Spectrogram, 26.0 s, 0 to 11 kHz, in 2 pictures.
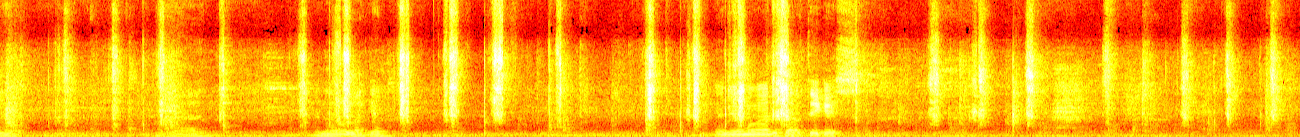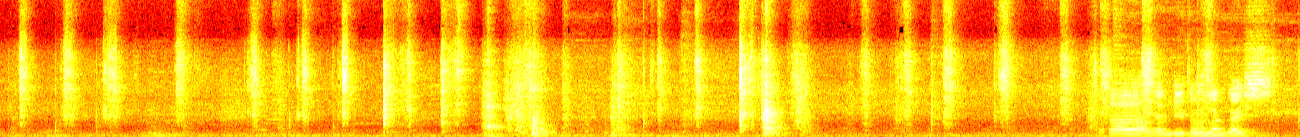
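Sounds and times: putty knife scraping drywall: 3.0s - 5.7s.

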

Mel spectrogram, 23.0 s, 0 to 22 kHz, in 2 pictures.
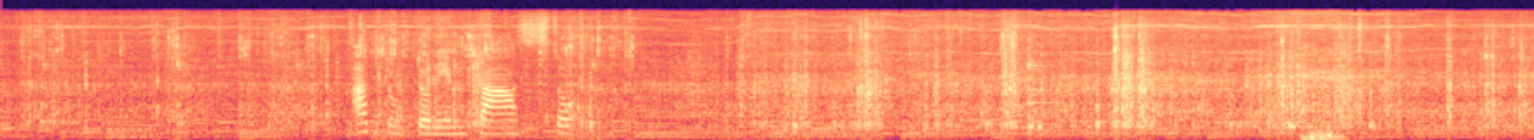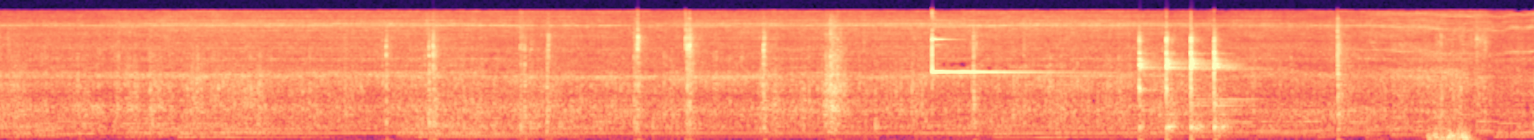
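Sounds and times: electric hand mixer running: 0.0s - 23.0s
beaters clicking against bowl: 18.7s - 21.6s.

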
